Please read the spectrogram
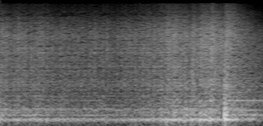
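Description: Snare drum roll sound effect, building up and ending in a sharp final hit just before the end, used as a fanfare to introduce a trivia question.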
